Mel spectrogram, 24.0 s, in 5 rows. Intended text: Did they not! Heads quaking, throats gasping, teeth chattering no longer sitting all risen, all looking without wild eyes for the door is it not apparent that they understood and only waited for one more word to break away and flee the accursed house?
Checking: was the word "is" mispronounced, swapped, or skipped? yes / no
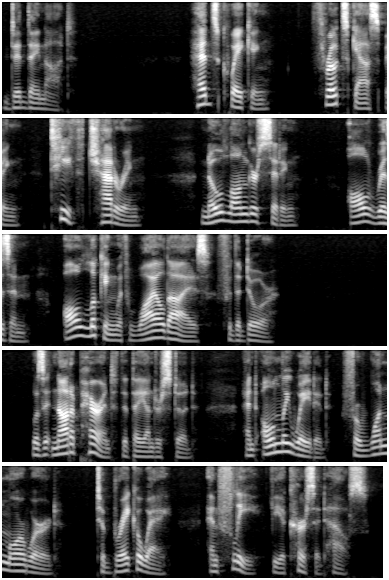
yes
